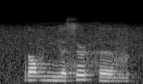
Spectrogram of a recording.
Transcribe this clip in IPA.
ɾ ɔ v ɲ ə s ə˞ h ə v

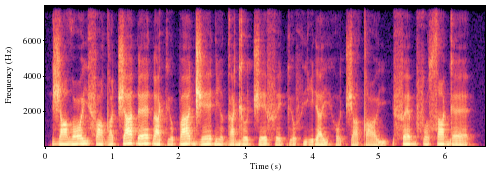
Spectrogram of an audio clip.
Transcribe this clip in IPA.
ʒ a ðˤ o j f a dˤ u t͡ʃ a ɗ ɛ ɗ a kʲ o p a d͡ʒ e ɗ i ə̯ ɡ a ɡʲ o t͡ʃ e f e kʲ o f j i ɾʲ a j h o t͡ʃ i tˤ o j | f ɛ b f u sˤ i ɡ ɛ

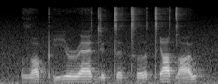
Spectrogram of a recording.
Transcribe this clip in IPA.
ðˤ ʏ˩˥ pʼ i˩˥ ɹ æ˦˥ d ʏ˩˥ t ə˩˥ tʰ ɤ˩˥ tʼ i˦˥ dˤ u˩˥

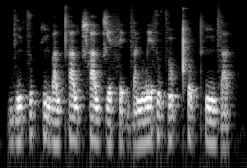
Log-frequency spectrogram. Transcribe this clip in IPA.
d͡z ĩ˧ t͡s u˦ p̚ h ĩ˥˧ b a˧ w t̪ʰ a˥˧ w t͡ɕʰ a˥˧ w t͡ɕ e˧ s e˨ ʔ d͡z a˧ ŋ l w e˦ s u˥˧ t͡s ɔ̃˦ p̚ kʰ o˦ p̚ t̪ʰ ĩ˧ d͡z a˨ t̚

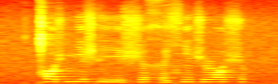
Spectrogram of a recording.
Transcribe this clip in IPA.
ǀ ɔ˧ ʃ nʲ a˧ ʃ rʲ ə˨ ʃ ə˨˦ x ə˨ sʲ ɛ̃˦ ʃ ɹ ɔ˦ ʃ

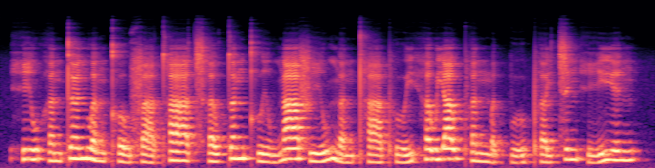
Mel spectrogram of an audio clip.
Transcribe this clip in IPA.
h iː˧ w h ɐ˨ n t̪ œː˥ n w ɐ˨ ŋ kʰ o˨˩ w f aː˨˩ t̪ʰ aː˧ t͡sʰ ɐ˨ w t̪ ɐ˥ ŋ kʷʰ iː˨˩ w ŋ aː˥ f iː˨˥ w ŋ ɐ˨ n t̪ʰ aː˨ pʰ uː˨˥ j h ɐ˥ w j aː˥ w pʰ ɐ˧ n m ɐ˨ t̚ p uː˨˥ pʰ ɐ˧ j t͡s ɪ˥ ŋ h iː˨˥ j ɪ˥ ŋ

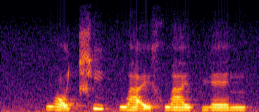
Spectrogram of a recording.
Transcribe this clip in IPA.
p w ɔ̰˨˩ t͡ɕʰ i˥˩ k w a̰˨˩ ɪ̯ x w a˥ ɪ̯ p ɥ ɛ˥ n

